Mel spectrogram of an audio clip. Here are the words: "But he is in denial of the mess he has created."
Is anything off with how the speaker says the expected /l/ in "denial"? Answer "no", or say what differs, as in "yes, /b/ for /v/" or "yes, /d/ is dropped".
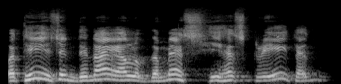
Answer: no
